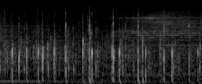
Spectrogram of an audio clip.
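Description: A small group of people clapping their hands: many quick, uneven claps.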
